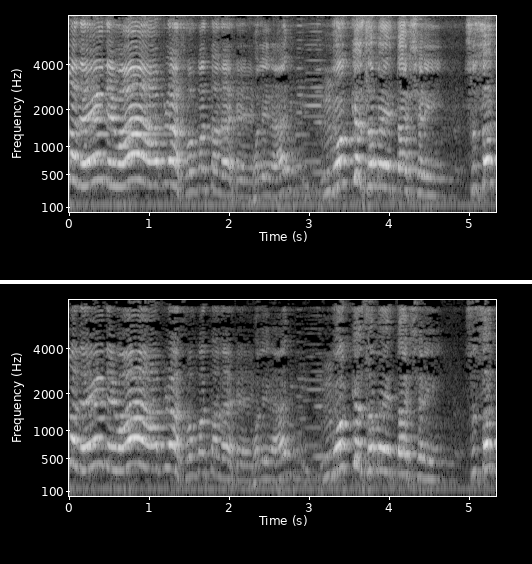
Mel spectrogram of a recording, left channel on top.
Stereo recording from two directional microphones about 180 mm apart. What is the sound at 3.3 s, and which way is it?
A man's voice, 50° right (ahead or behind).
